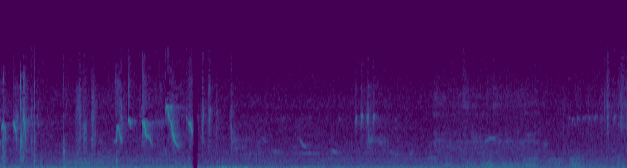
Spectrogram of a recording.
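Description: Long-tailed tyrant calls: a burst of short, high, thin chirps, then scattered sharper notes over a steady low outdoor rumble.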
